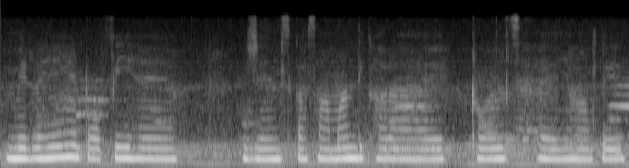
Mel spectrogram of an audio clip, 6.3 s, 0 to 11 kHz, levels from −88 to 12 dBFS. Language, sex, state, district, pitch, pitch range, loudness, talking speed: Hindi, female, Punjab, Fazilka, 200 Hz, 195-210 Hz, -14 LUFS, 135 wpm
